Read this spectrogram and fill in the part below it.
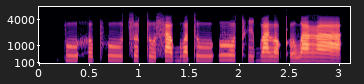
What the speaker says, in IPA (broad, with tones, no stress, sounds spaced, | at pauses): p uː˨ h ʊ˨ pʰ uː˨ t͡s ʊ˨ t u˨ s a˦ ɡʷ a˦ t u˦ | ɣ o˦ tʰ i˨ b a˦ l ɔ˨ kʼ ʊ˨ w a˦ ɣ a˦˨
